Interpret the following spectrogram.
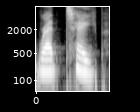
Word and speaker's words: red tape: involves a lot of red tape. In everyday English, the letter D when it's followed by a T in the next word, like it is here, red tape, well, it disappears.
